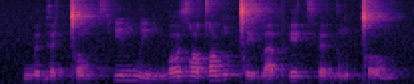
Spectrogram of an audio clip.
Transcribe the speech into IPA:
w ə˨ ɡ ɜ˨ ǀ ɔ˨ m t͡sʰ i˦ m w i˨ m w ɔ˦ z e˧ tˤ ɜ˦ m ǀ e˨ b a˦ pʰ e˦ t͡sʰ ɜ˨ ɡ ʌ˧ m ǀ ɔ˨ m

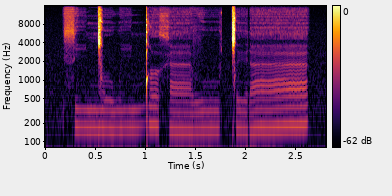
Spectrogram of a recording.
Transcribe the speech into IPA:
s iː ŋ͡ǀ ʊː w iː ŋ͡ǃ ʌ x æː v uː ǀ ɪː ɾ æː

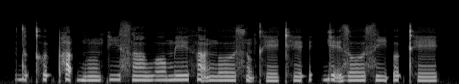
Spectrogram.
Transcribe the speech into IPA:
d ʊ˦ ʔ kʰ ʊ˦ ʔ pʰ ä˦ ʔ b ũ˨ k i˦ s ã˦ w ɔ˦ m e˦ ɪ̯ θ ã˦˨ ŋ o˨ ʊ̯ sʰ ũ˦˨ kʰ e˨ kʰ ɪ˦ ʔ | ɡ ḛ˦˨ ɪ̯ z o˨ ʊ̯ s i˨ ʔ ʊ˦ ʔ kʰ e˨

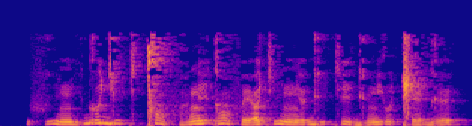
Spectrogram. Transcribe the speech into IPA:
f i̤˧˥˧ ɲ i̤˨˩˦ ɡ ɯ˦˥ ɟ i̤˧˥˧ c ǀ a̤˥˨ f a̤˨˦ n i˦˥ ɡ a̤˧˥˧ f e˨˩˦ ɐ̯ c i̤˧˥˧ ɲ ɪ˦˥ ɡ i̤˦˥ c i˥˨ ɡ i̤˨˦ m j ɯ˦˥ ǁ e˨˦ ɡ ɪ˨˦

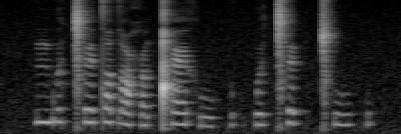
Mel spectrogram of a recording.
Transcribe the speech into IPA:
m b ə˦ ǀʰ ɛ˦ t ə˦ dˤ i˨ ħ ʊ˨ ǃʰ æ˦ x u˨ k | p ə˨ ǀʰ ɛ˦˨ k ǀʰ u˦ k

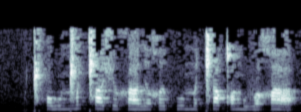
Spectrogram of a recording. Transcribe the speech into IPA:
ǁʰ ɔ w u ŋ͡ǁ ə ǁ a ʃ ə x a l i χ i f u n̪ ɛ ǁ ɛ qʼ ɔ n̪ u v ə χ a

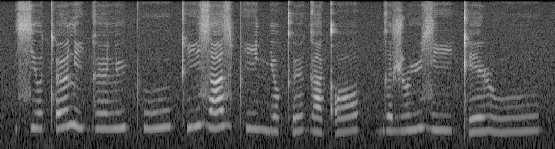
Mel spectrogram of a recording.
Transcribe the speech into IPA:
sʲ o˧ tʼ œ˧˥ l i˧ ɡ ø˧ l y˧˥ pʰ uː˧˥ kʼ i˧˥ z a˧˥ z pʰ i˧ nʲ ɔ˧ kʼ ø˧˥ ɡ a˧ kʼ ɔ˧˥ | ɡ ə˧ z ɭ y˧˥ z iː˧ kʼ e˧˥ ɭ uː˧˥

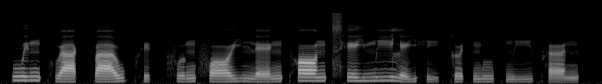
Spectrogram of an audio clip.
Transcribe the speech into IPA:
w ɪ˥ ŋ kʷʰ aː˨ k̚ p aː˨˥ w pʰ ɪ˨ k̚ f ʊ˨˧ ŋ f ɔː˨˧ j n̪ ɛː˨˥ ŋ pʰ ɔː˥ n t͡sʰ e˥ j m iː˥ l e˨˥ j h iː˨˩ k ɵ˧ t̚ m uː˧ p̚ m iː˨˧ pʰ ɐ˨ n

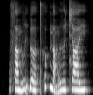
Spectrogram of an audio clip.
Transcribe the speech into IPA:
s a˨˩ m v ḭ˧˨ ɗ əː˨˩ t̪ʰ ə˦˥ p̚ n a̰˧˨ m ɣ ɨ˨˦ t͡ɕ a˧ j

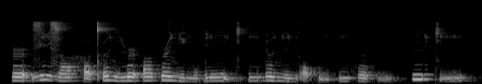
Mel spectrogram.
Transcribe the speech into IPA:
ə˞˨ ʔ z i˦˨ z ɔ˨ h ɔ̰˦ tʼ ɵ˦˨ ʎ m ə˞˦ ʔ ɔ˦ p ə˞˦˨ ʎ j i˨ w ɗ i˦ ɲ ḭ˦ c ʔ i˦ ɗ ɵ˦ ʎ ə˨ ʎ ɔ̰˨˦ p ḭ˨ ʔ i˦ f ɵ˦˨ f ḭ˨ | ŋ i˦ c ḭ˦

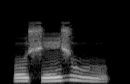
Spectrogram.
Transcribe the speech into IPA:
o ʃ e ʒ uː

